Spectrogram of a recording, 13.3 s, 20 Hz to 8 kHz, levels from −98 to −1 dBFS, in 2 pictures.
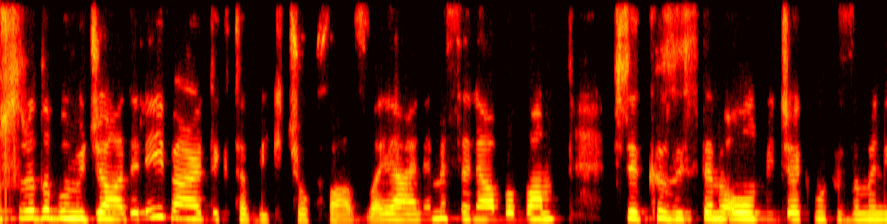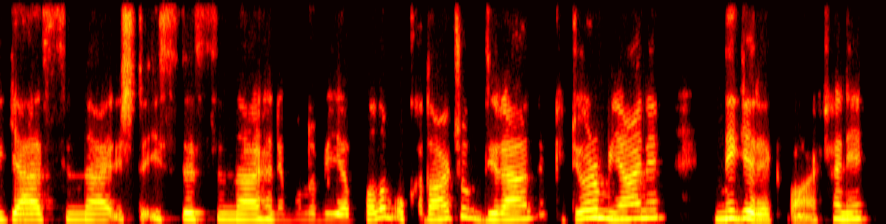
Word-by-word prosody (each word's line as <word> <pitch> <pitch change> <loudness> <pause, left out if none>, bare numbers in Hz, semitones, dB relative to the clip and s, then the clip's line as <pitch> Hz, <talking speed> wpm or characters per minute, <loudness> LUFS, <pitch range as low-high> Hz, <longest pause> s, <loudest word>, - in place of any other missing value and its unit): sırada 265 +2 +8
bu 260 - +1
mücadeleyi 240 +4 +1
verdik 235 -2 -2
tabii 190 -2 -8
ki - - -13
çok 200 -2 -6
fazla. 195 +3 -4
Yani, 215 -1 -1
mesela 230 -3 +1
babam 230 +1 0 0.4
işte, 250 -1 +5
"Kız 245 -3 +1
isteme 235 0 +2
olmayacak 230 -1 0
mı 230 0 -5
kızım? 220 0 -6
Hani, 225 0 -1
gelsinler, 220 -1 +2
işte, 230 0 -4
istesinler, 235 -2 +2
hani, 215 -2 -5
bunu 220 -1 -17
bir 215 - -9
yapalım." 220 +8 -2
O - - -3
kadar 230 +1 -1
çok 280 -8 -6
direndim 230 - +1
ki 215 - -25
diyorum, 275 +3 +4
yani, 265 +4 +1 0.4
"Ne 260 +3 +4
gerek 235 -7 +4
var?" - - -4
Hani, 240 0 0
230 Hz, 160 wpm, -24 LUFS, 220-245 Hz, 0.4 s, sırada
